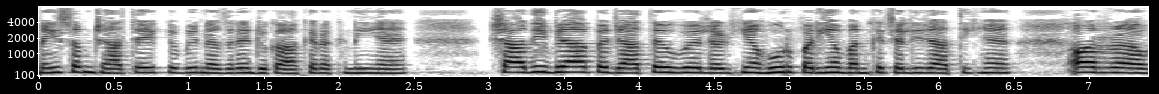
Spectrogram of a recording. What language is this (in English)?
Urdu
